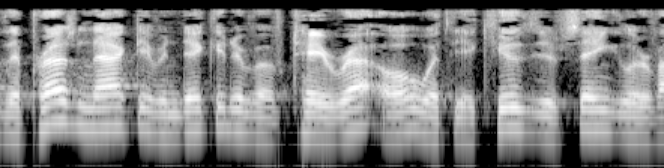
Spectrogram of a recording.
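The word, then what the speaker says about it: Tereo (τηρέω): Tereo. T, long E, R, E, long O. Tereo.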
